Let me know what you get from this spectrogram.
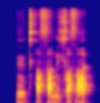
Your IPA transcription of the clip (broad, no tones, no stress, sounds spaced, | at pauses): ø kʰ e sˤ i n ə xʲ ə zˤ e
